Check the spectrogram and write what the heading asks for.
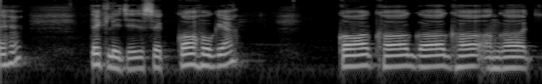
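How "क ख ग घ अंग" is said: क, ख, ग, घ, अंग spelled out very slowly, one by one; slow recitation. Shown as a demonstration. Teacher reciting consonants to the class, very slowly. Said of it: "ऐसे".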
